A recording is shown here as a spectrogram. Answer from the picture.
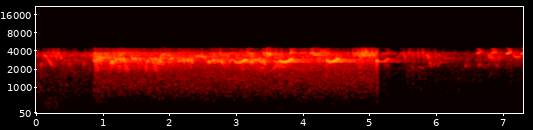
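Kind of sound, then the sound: bird, birds singing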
